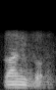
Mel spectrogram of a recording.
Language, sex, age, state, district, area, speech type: Tamil, male, 45-60, Tamil Nadu, Tenkasi, rural, conversation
